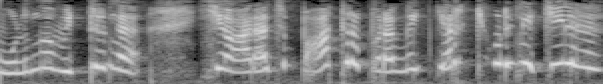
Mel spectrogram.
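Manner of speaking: high-pitched, giggly protest rising to a squeal; playful squeal of embarrassment; flustered squealing plea. Acted. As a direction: beg him to put you down, half laughing. Wife insists he put her down.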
